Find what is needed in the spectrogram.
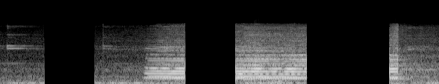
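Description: CSX freight locomotive's air horn sounding two blasts for a grade crossing, the second longer and louder. The train's rumble follows as it reaches the crossing near the end. The sound cuts out abruptly to dead silence several times between segments.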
